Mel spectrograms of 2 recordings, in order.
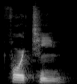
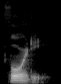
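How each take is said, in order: First: "Fourteen" with a crisp, true T; "Fourteen", American, T fully sounded. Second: "Forty" with the T almost a D; "Forty", American, said like "fordy". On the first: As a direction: pronounce the T in "Fourteen" as a clear T. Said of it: "numbers in the teens are pronounced with a T sound". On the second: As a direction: soften the T in "Forty" toward a D. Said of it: "pronounced with almost a D sound". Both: Shown as a demonstration.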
